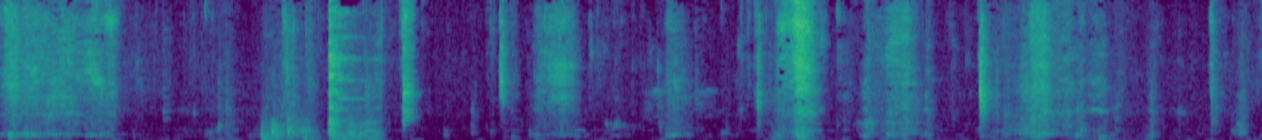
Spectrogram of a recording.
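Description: Mouth sounds of people eating by hand: irregular chewing and lip-smacking, with a few louder smacks about two, two and a half and six seconds in.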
